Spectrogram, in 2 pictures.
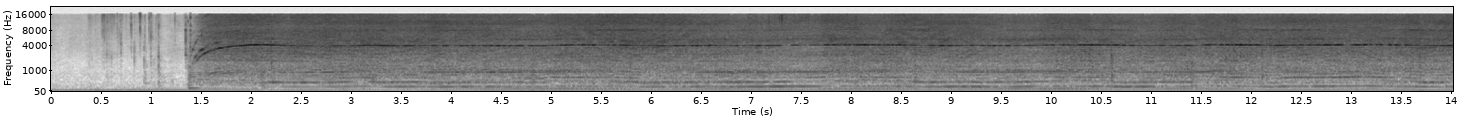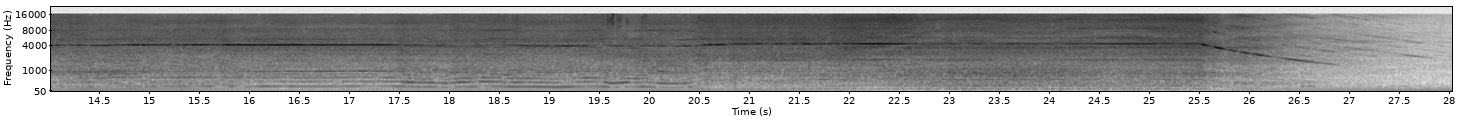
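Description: Upright vacuum cleaner switched on about a second in: its motor spins up to a steady high whine while it is pushed over carpet. Near the end it is switched off and the whine slides down as the motor winds down.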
